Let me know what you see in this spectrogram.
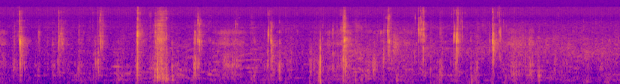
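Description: Close-up eating sounds of a man chewing rice and chickpea-potato curry by hand: irregular wet mouth clicks and lip smacks, with a louder burst about two seconds in.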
